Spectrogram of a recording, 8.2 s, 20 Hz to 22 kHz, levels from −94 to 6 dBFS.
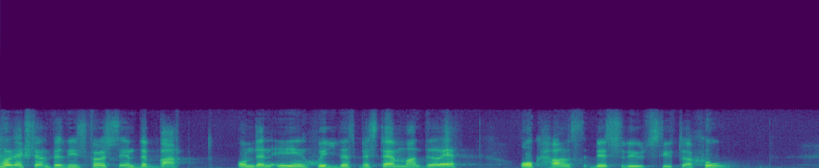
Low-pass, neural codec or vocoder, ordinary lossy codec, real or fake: none; codec, 16 kHz, 0.8 kbps, ZipCodec; none; fake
